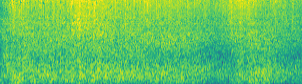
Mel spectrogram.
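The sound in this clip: Sea surf on the coast near Pointe de Goury in La Hague forms a steady, broad roar mixed with wind noise, dipping slightly before swelling again.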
